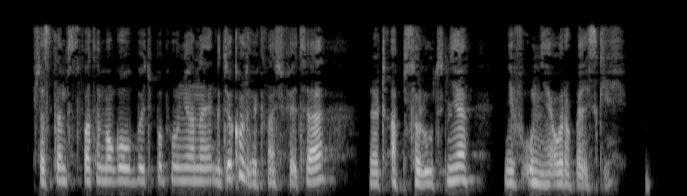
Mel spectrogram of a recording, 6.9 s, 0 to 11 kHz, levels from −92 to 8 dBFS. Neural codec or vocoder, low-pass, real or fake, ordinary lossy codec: none; 7.2 kHz; real; MP3, 96 kbps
